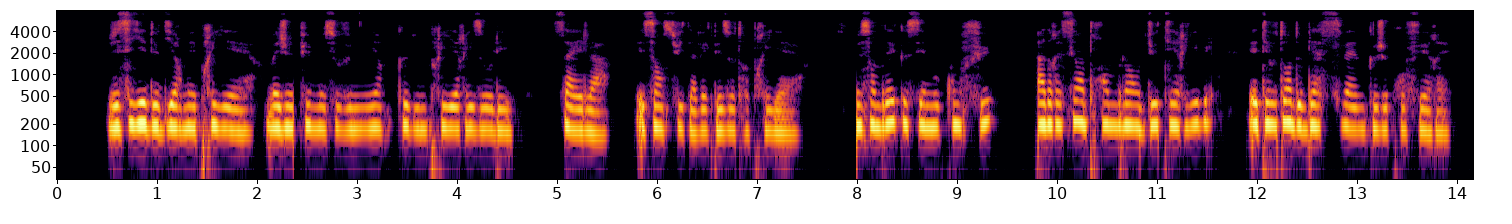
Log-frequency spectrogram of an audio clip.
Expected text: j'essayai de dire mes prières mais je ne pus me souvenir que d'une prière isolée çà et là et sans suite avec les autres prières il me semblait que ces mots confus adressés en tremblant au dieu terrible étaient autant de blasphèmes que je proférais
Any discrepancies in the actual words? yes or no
yes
